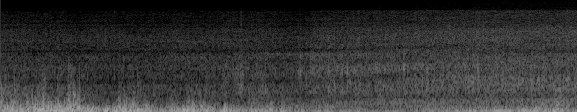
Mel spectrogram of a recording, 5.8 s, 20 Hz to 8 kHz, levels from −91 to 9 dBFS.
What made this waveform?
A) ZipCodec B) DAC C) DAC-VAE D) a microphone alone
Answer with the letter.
D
